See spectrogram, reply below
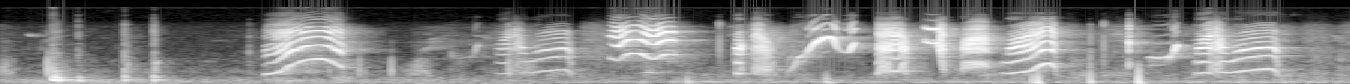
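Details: Pet rose-ringed parakeet, a green ringneck kept indoors and said to say "mummy", gives a run of loud, harmonic, squawky syllables that bend up and down, in bursts over nine seconds, with short clicks and a quiet room behind.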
